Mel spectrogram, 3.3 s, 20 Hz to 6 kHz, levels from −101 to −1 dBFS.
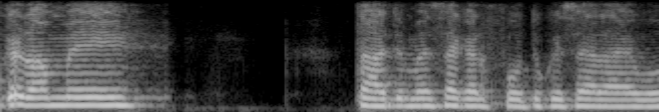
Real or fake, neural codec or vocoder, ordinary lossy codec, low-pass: fake; codec, 16 kHz, 0.4 kbps, LongCat-Audio-Codec; Opus, 32 kbps; 5.4 kHz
